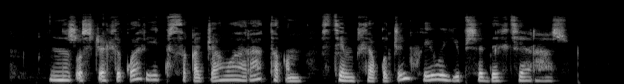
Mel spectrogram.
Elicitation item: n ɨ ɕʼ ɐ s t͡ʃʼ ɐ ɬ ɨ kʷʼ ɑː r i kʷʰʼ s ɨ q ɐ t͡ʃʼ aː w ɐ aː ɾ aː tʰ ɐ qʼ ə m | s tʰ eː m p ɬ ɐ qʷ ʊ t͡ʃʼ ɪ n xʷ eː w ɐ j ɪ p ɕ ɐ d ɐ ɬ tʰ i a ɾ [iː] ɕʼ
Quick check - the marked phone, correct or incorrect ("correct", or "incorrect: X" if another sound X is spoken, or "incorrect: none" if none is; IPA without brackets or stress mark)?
incorrect: aː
